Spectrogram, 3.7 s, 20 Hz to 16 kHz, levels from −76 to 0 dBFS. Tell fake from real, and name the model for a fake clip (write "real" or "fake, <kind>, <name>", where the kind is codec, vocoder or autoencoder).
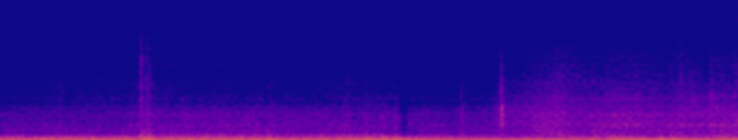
fake, autoencoder, DAC-VAE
